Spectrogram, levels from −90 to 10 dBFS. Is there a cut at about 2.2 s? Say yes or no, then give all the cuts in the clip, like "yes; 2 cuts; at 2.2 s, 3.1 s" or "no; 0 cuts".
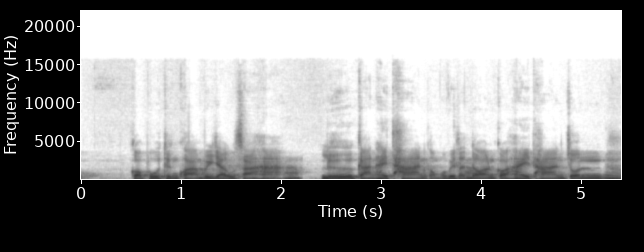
yes; 1 cut; at 2.2 s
